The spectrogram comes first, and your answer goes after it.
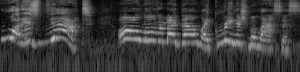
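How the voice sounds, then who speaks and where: A woman's put-on character voice, squeaky and extremely high, with very wide pitch swings at a fairly slow pace. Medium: read story. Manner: fretful, murmuring.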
